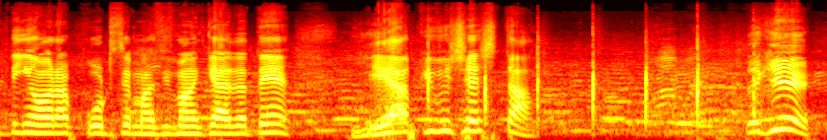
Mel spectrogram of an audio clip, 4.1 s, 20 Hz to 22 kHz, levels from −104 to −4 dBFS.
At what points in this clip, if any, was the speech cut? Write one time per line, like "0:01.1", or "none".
none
